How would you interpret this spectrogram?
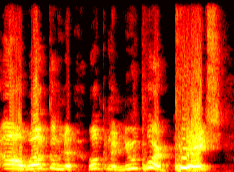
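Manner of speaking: loud, laughing bully's welcome; sneering teen bully greeting the new kid; mock jock taunt. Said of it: "Luke is sitting around going".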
